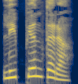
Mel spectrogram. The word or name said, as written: ಲಿಪ್ಯಂತರ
